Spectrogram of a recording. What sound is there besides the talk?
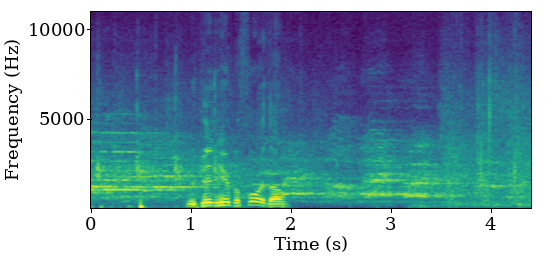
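Bedford cheering section cheering at volleyball game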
